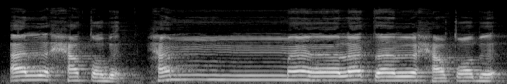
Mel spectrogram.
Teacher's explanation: Jadi ba ini jangan lupa untuk membaca dengan qalqalah.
